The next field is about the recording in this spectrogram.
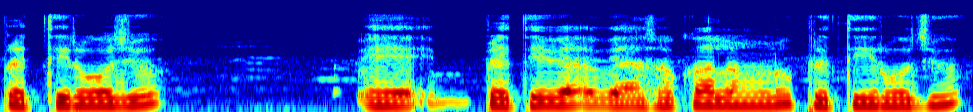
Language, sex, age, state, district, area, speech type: Telugu, male, 18-30, Andhra Pradesh, Konaseema, rural, spontaneous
